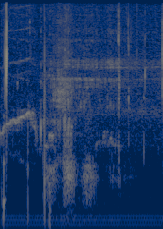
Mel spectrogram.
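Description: Near silence in a pause between spoken phrases, with faint breath and mouth clicks in the first second.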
